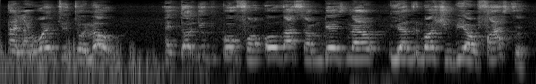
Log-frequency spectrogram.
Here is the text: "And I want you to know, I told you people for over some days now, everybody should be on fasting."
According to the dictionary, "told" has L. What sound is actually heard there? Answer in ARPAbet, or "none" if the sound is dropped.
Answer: L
